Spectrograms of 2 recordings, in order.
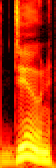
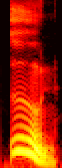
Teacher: instead of forcing that hard D sound, you just gently ease into the oo vowel sound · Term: sliding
